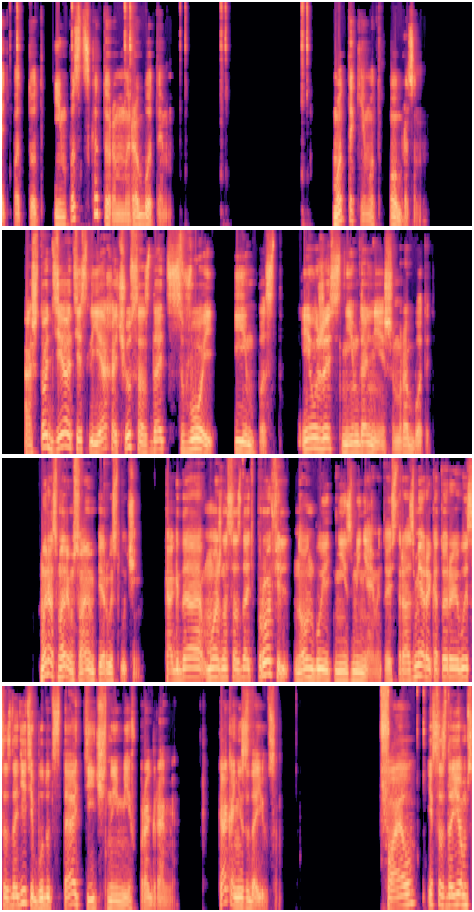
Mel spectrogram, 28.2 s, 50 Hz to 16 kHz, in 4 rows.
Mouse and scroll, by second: 0.1 click, 1.0 click, 1.8 click, 2.6 click, 3.2 click, 4.4 click, 26.8 click, 27.3 click.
